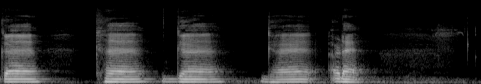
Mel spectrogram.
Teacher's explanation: ठीक है, नेक्स्ट आता है कंठ्य। इनके उच्चारण में कंठ का स्पर्श होता है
